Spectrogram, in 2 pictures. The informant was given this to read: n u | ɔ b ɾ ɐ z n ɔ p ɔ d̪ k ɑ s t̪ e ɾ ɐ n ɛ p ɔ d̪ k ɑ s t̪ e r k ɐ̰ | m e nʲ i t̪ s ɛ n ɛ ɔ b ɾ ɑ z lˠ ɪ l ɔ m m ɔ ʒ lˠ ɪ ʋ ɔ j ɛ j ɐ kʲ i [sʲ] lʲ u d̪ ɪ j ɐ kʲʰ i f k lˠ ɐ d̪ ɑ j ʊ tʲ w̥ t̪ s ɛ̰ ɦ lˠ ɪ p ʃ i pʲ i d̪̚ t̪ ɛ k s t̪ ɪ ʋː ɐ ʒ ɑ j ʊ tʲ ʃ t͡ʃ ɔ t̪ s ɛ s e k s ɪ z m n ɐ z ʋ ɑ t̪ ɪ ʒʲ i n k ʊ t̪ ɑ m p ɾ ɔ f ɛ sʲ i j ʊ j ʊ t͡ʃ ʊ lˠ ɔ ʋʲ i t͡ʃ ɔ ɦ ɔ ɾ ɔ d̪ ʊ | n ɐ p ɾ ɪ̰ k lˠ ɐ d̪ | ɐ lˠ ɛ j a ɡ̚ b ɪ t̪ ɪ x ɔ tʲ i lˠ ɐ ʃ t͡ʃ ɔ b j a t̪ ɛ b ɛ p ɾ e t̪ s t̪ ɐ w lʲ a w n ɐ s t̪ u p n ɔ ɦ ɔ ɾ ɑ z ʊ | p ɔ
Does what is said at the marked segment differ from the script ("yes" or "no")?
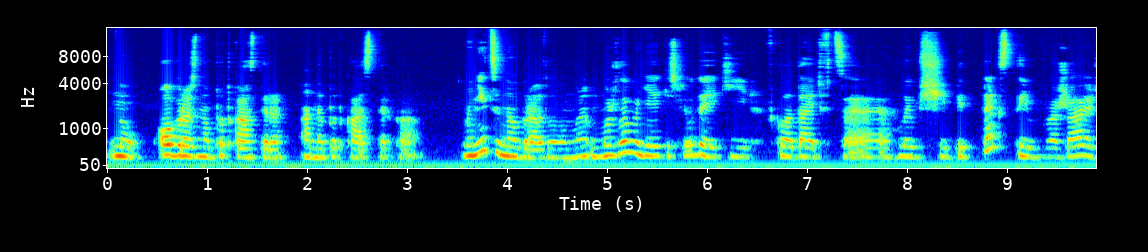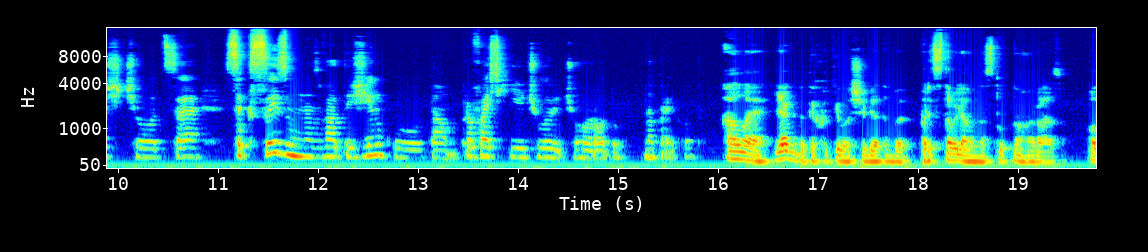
no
